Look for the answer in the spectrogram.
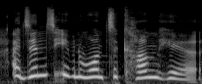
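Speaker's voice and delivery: high, loud tearful wail; upset daughter sobbing out her complaint. Acted. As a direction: cry it out, voice breaking high. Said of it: "Octavia sobbed".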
